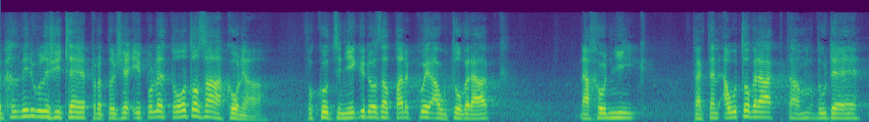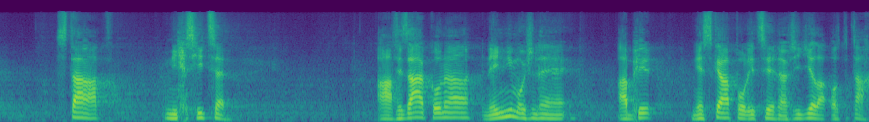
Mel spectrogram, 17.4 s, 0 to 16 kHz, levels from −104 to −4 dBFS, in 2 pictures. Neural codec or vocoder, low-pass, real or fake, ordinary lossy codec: codec, 16 kHz in and 24 kHz out, 0.6 kbps, FocalCodec, streaming, 4096 codes; 10.8 kHz; fake; MP3, 64 kbps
